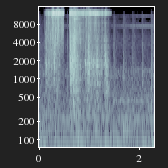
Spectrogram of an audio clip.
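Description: A bright, jingling sound effect in two bursts, a short one and then a longer one, like coins or small metal pieces shaken together.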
